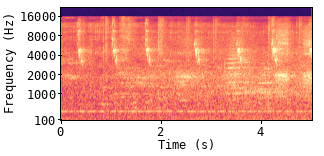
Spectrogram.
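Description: A bird repeating a sharp, falling chirp over and over, roughly every two-thirds of a second, with crows starting to caw near the end.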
